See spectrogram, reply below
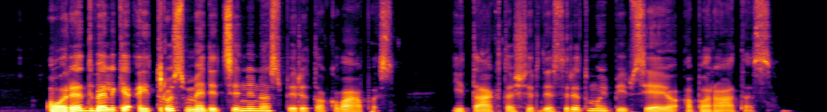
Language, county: Lithuanian, Kaunas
